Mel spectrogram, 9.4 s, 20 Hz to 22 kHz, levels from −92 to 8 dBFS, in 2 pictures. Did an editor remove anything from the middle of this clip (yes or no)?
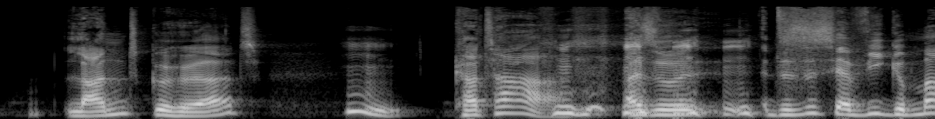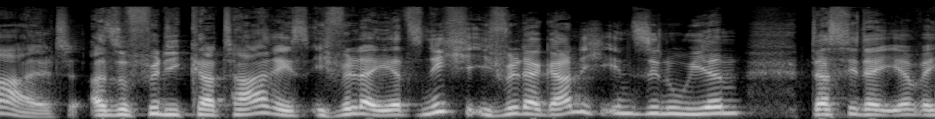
no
